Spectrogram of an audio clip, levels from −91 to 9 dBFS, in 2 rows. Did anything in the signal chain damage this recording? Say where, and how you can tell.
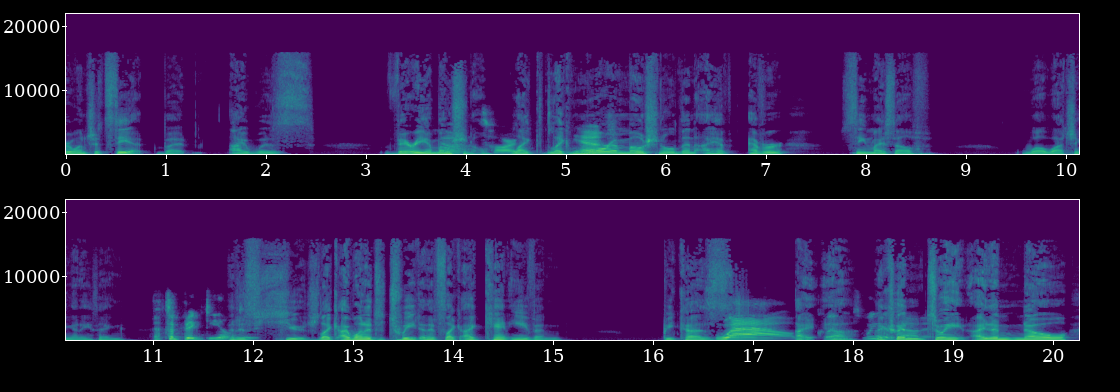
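No, nothing in this speech recording points to damage at any stage of the signal chain.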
